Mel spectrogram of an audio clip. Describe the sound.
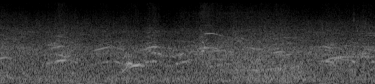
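Ocean waves wash steadily onto a beach in a continuous, moderately loud roar of surf, with faint voices or calls drifting over the water.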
